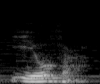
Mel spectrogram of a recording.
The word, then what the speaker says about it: Jeová: Foi só depois de 1100 que se colocou no meio um sinal vocálico para a letra O, fazendo a combinação ser pronunciada Yeová.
